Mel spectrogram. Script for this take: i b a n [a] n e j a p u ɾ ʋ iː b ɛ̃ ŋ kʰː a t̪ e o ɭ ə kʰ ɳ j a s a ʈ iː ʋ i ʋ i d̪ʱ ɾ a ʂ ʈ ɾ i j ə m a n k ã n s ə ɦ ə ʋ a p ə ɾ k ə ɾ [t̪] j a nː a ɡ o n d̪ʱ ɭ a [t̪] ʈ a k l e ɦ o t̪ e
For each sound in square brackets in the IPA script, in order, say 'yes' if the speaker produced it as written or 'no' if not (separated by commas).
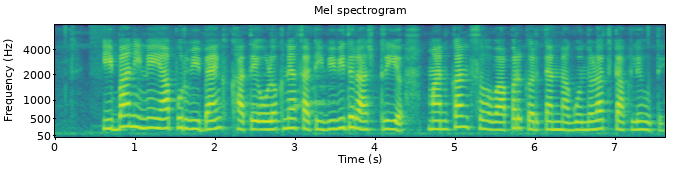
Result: no, yes, yes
